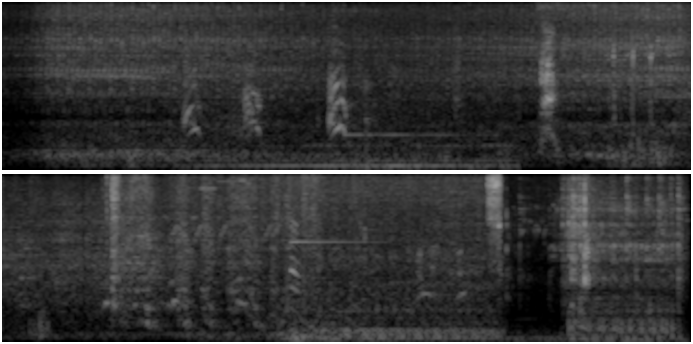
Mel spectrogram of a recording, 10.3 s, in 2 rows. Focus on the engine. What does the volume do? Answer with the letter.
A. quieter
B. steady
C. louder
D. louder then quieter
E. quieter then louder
E.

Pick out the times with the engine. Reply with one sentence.
The engine can be heard from 0.0 to 10.2 s.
